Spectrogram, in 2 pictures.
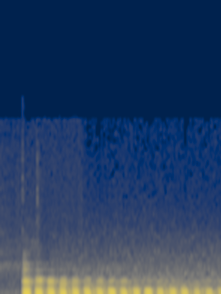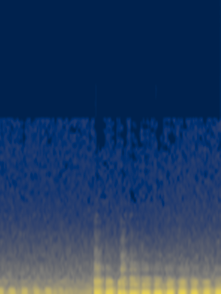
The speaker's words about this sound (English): And this song always meant a lot to me because of those sort of times.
